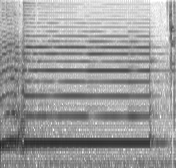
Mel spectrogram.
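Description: Electric guitar playing a sustained slide note on the B string, picked down then up, with a bright attack near the start and another pick around the end, clean and close.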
